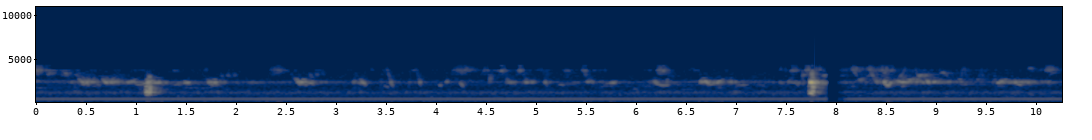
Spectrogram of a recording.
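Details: Peregrine falcon at Trzebież Forest District, Poland, feeding its only chick on 7 May 2022; rapid high squeaky peeps keep up throughout, with two loud rasping shrieks near the start and end, steady hum beneath.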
